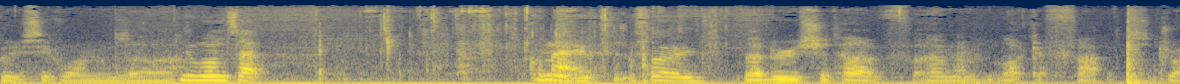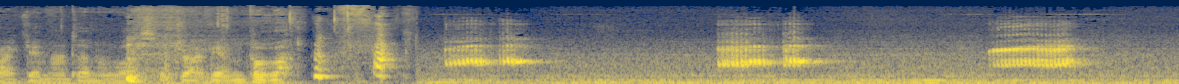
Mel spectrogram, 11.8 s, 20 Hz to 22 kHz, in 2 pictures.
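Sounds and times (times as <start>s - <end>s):
speech: 0.0s - 1.7s, 2.6s - 8.2s
laughter: 6.3s - 8.0s
frog croaking: 8.0s - 8.7s, 9.4s - 10.2s, 10.8s - 11.6s.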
